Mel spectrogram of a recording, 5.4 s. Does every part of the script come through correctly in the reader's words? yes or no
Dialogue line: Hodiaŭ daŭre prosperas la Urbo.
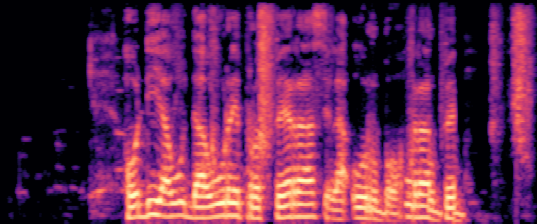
no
